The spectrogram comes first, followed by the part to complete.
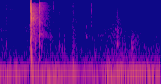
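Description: Handling noise from a cardboard salt container and ruler being turned in the hands: one sharp click about half a second in, then faint rustling and small ticks.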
